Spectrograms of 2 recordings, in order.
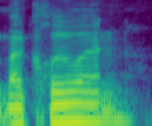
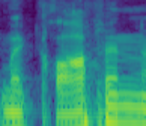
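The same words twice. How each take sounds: First: McLuhan said muh-KLOO-un; questioning McLuhan, stressed on the KLOO syllable; McLuhan pronunciation. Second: McLaughlin said muh-KLAH-fun; tentative McLaughlin, with "klah" and an f sound; alternative name pronunciation. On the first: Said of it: "is that the official pronunciation". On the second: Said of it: "I usually, like". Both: Shown as a demonstration.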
